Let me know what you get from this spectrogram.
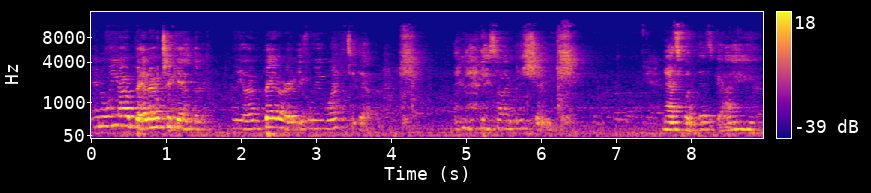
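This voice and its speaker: Slow, heartfelt woman in a hall. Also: mid-range voice, mellow, slight background noise. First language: Samoan. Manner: slow, heartfelt, emphatic delivery. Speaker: community leader giving a tribute. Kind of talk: public tribute speech. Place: large echoey hall. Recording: echoey hall from far off.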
